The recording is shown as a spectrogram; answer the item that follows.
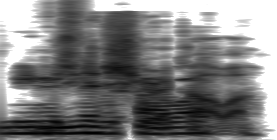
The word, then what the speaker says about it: Mina Shirakawa: Mina Shirakawa.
